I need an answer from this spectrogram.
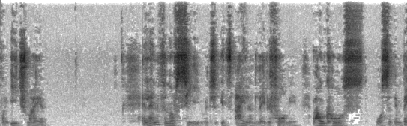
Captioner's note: Danish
